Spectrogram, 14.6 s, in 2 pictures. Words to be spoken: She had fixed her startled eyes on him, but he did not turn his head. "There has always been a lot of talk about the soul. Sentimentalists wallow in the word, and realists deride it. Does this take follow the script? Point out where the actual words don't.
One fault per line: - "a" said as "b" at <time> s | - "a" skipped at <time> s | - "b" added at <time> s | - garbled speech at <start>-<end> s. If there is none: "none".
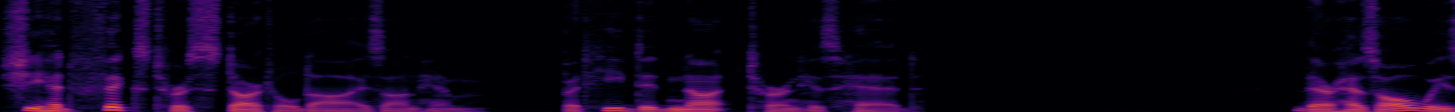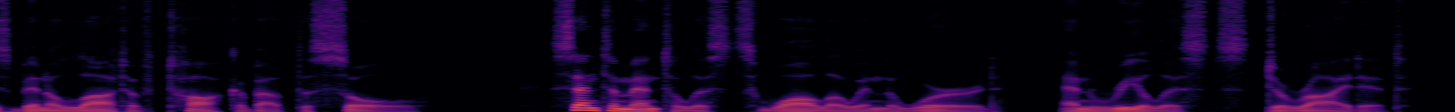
none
